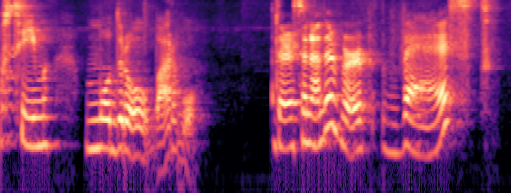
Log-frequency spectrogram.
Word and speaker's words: vézt: modero there's another verb vest we spell it with zet we pronounce it with s vest means to take something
